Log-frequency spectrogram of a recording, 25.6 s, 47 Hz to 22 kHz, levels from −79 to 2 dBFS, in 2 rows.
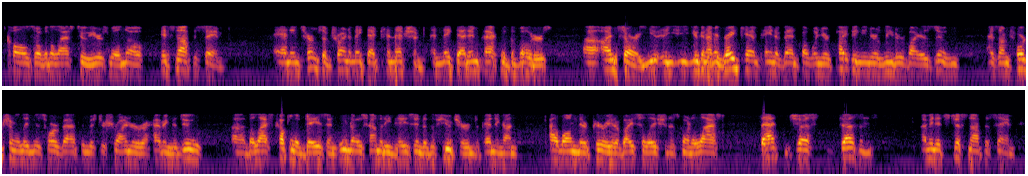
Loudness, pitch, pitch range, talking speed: -20 LUFS, 130 Hz, 120-180 Hz, 225 wpm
